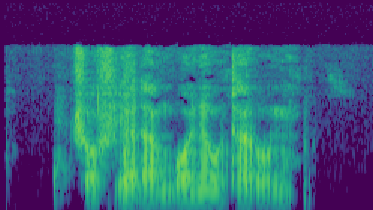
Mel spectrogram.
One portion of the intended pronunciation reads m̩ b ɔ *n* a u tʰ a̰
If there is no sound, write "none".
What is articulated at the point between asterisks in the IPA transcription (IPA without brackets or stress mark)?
ɲ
